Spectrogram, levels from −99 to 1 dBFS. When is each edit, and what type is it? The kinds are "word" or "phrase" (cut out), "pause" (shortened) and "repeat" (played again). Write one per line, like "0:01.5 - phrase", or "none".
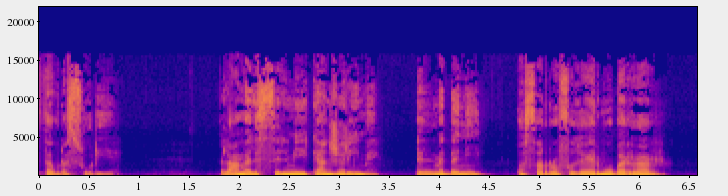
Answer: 0:03.8 - word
